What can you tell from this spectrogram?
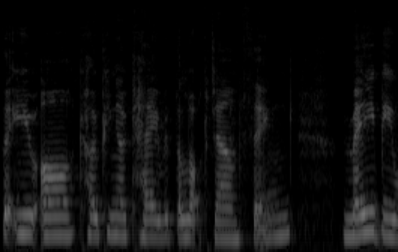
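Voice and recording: The reading sounds natural. Intonation is fairly level throughout.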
